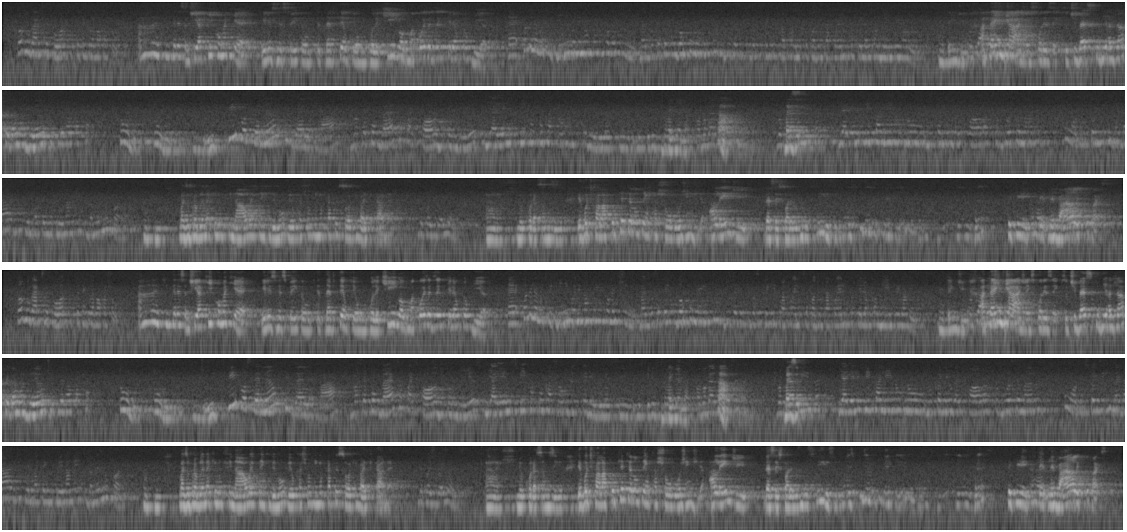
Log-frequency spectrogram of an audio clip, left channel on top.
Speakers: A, on the right; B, on the right.
A: Todo lugar que você for, você tem que levar o cachorro.
B: Ai, que interessante. E aqui como é que é? Eles respeitam, porque deve ter o quê? Um coletinho, alguma coisa, dizendo que ele é um cão-guia.
A: É, quando ele é muito pequenininho, ele não tem o coletinho, mas você tem um documento dizendo que você tem que entrar com ele, que você pode entrar com ele, porque ele é um cão-guia em treinamento.
B: Entendi.
A: Então, se alguém
B: Até
A: te
B: em viagens,
A: barra,
B: por exemplo, se eu tivesse
A: tudo,
B: que viajar, pegar um avião, eu tinha que levar o cachorro.
A: tudo, tudo.
B: Hum, entendi,
A: Se você não quiser levar, você conversa com a escola de cão-guias e aí eles ficam com o cachorro nesse período, nesse, nesse período que
B: entendi.
A: você vai viajar. Tipo, eu vou viajar
B: Ah,
A: duas semanas. Você
B: mas,
A: avisa
B: eu-
A: e aí ele fica ali no, no, no canil da escola por duas semanas com outros cãezinhos da idade que ele vai tendo treinamento da mesma forma,
B: Uhum. Mas o problema é que no final eu tenho que devolver o cachorrinho para a pessoa que vai ficar, né?
A: depois de dois anos.
B: Ai, meu coraçãozinho. Eu vou te falar por que que eu não tenho cachorro hoje em dia. Além de dessa história dos meus filhos e tudo mais, eu podia muito bem ter ele, o cachorro ser meu e eu, né, ter que
A: Aham.
B: ter- levá-lo e tudo mais.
